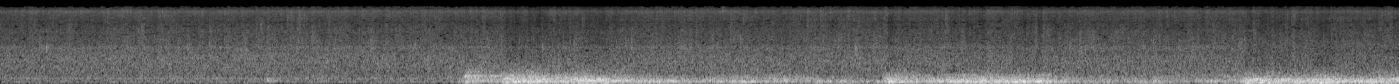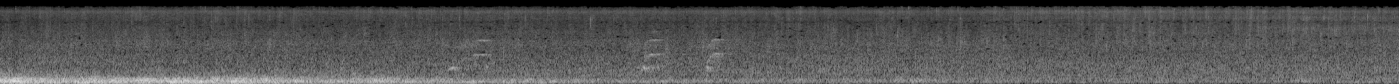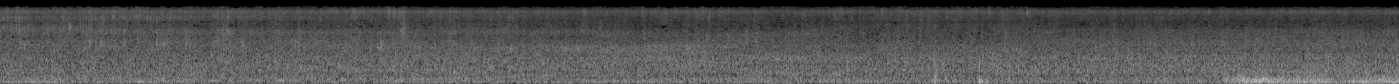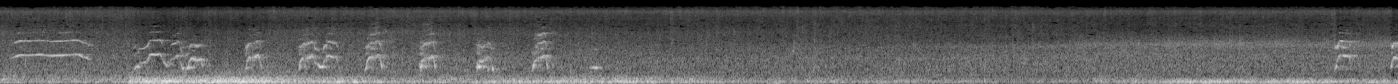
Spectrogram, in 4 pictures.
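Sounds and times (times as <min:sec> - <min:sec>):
heavy rain on roofs: 0:00.0 - 0:55.9
thunder rumble: 0:04.6 - 0:19.8, 0:40.2 - 0:51.1
animal short high calls: 0:18.4 - 0:19.0, 0:20.4 - 0:21.4, 0:42.1 - 0:48.1, 0:55.3 - 0:55.9.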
